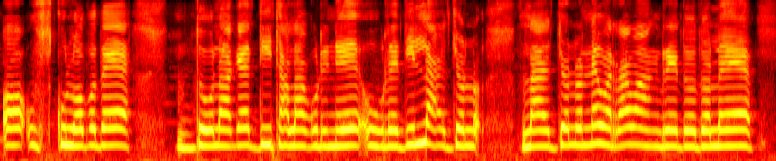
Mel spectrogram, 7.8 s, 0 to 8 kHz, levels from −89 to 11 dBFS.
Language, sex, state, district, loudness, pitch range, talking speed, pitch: Chakma, male, Tripura, Unakoti, -12 LUFS, 295-310 Hz, 125 wpm, 300 Hz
